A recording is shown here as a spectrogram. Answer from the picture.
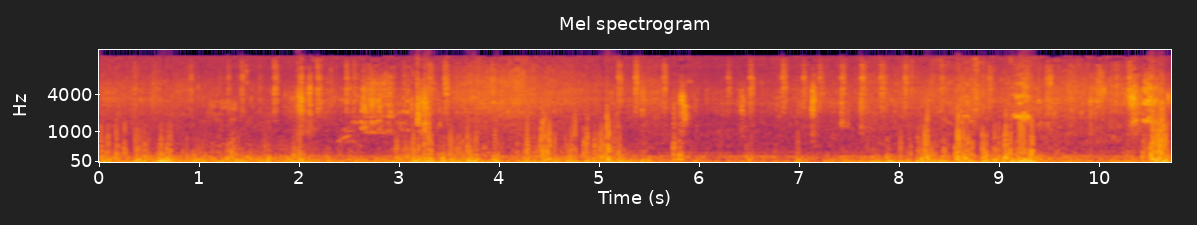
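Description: Wind buffeting the microphone on a small sailboat under sail, a heavy gusting rumble, with brief indistinct voices.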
